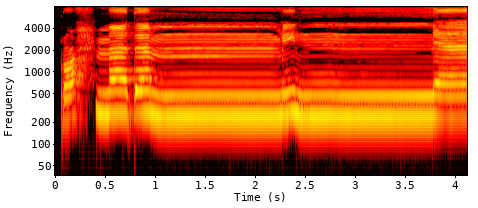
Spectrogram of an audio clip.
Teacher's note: തൻവീനിന് ശേഷം മീം വന്നാൽ മണിച്ചു കൂട്ടിച്ചേർത്ത് ഓതണം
